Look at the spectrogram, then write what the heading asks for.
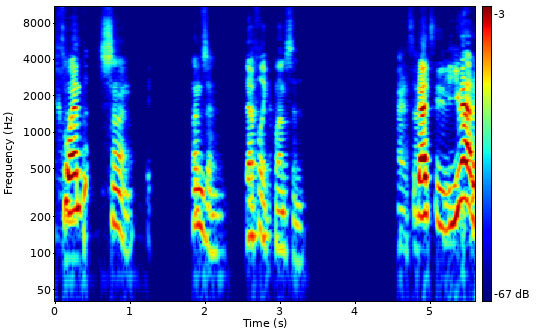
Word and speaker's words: Clemson: did say Clemson you said Clemson Clemson definitely Clemson that's you had a p in there in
